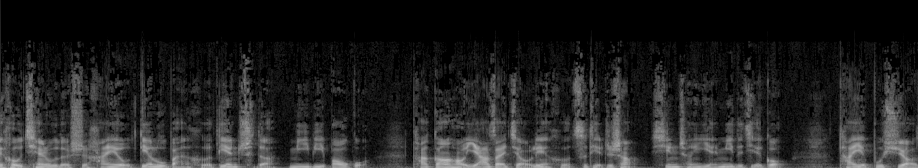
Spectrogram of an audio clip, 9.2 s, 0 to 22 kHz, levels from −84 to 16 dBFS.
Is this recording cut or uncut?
cut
